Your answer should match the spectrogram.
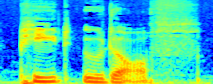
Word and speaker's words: Piet Oudolf: Pete Udolf, which is spelled P-I-E-T-O-U-D-O-L-F.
